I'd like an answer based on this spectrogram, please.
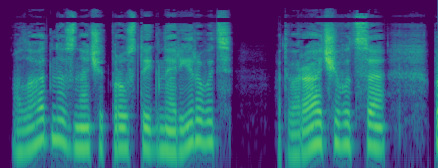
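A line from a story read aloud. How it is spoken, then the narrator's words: Fearful mutter. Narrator (Russian): пробормотала я, боясь еще больше разозлить Беппи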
